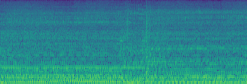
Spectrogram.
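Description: Folk metal music: guitars and bass holding long sustained chords, with no singing.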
